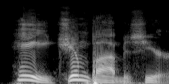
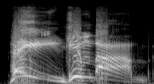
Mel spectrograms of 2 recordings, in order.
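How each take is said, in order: First: It is said at a calm, normal volume. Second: It is screamed very loudly.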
